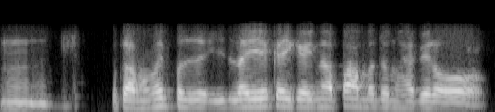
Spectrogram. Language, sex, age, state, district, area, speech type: Manipuri, male, 60+, Manipur, Kangpokpi, urban, conversation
